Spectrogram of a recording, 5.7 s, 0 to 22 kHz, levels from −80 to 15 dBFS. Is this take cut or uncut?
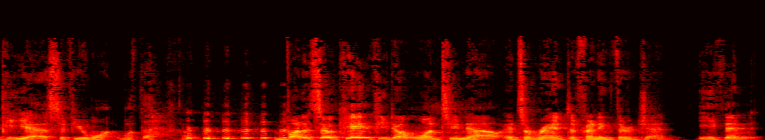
uncut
